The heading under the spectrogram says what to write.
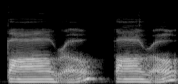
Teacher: so when I typically say this word I say baro baro I use an open relaxed aw my tongues flat on the bottom of my mouth and I don't have any lip rounding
